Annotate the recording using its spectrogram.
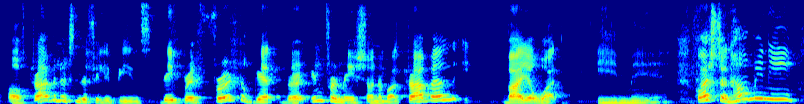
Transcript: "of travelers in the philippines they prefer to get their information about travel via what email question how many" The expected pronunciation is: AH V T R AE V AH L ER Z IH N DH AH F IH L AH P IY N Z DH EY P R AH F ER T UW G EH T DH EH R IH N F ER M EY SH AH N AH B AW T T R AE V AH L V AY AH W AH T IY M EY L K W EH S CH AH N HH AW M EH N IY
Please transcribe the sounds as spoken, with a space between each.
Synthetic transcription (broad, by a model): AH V T R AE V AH L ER S IH N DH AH F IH L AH P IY N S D EY P R AH F ER T UW G EH T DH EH R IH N F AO M EY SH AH N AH B AW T T R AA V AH L B AY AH W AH T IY M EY N K W EH S CH AH N HH AW M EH N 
